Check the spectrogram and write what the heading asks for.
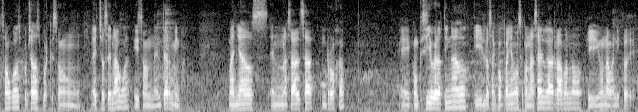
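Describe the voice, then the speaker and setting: A man's voice: mid-range voice, normal speed, a bit bright, slight background noise. A young man with a Oaxacan Mexican Spanish accent, a chef describing dishes carefully outdoors. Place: outdoor garden.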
